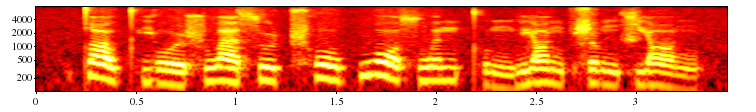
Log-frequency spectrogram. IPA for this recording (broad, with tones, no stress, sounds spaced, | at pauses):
t̪ ɑ˥˩ ʊ̯ t̪ʰ j o˨˩ ʊ̯ ʂ w ä˥˧ s u˥˧ ʈ͡ʂʰ o˥˧ ʊ̯ p w ɔ˥˩ s w ə˥ n t̪ʰ ʊ˨˩ ŋ l j ɑ˥˧ ŋ ʈ͡ʂ ɤ˥˧ ŋ ɕ j ɑ˥˩ ŋ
